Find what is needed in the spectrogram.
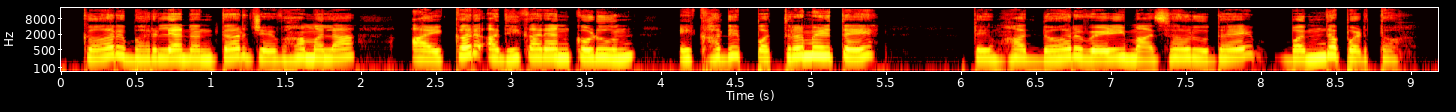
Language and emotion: Marathi, fearful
